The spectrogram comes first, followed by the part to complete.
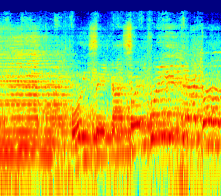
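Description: Mexican regional dance music led by an accordion, with held chords and a short upward run about a second and a half in.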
